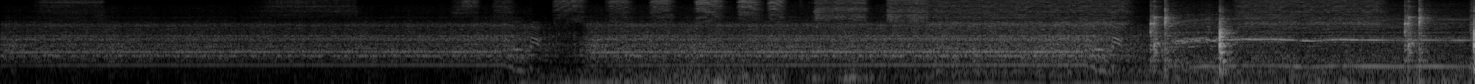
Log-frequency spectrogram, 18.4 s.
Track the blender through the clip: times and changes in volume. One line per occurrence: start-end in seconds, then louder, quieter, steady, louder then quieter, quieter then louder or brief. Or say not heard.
0.0-18.3 louder.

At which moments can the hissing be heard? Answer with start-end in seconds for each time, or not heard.
0.0-1.4, 3.1-4.5, 5.6-18.3.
